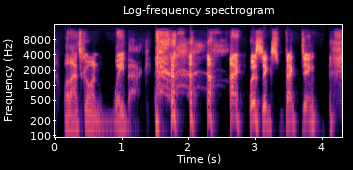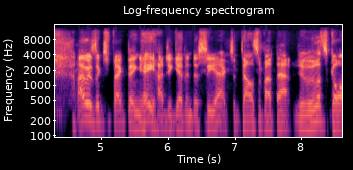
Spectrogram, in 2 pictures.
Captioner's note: laughs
